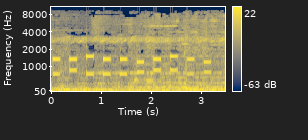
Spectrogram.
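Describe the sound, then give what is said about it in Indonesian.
Touch-tone keypad beeps as a telephone number is dialed: a rapid string of short paired tones at a steady pace, clear above a low rumbling background hum. “Aku pun coba menelpon orang yang memesan orderan makananku itu.”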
